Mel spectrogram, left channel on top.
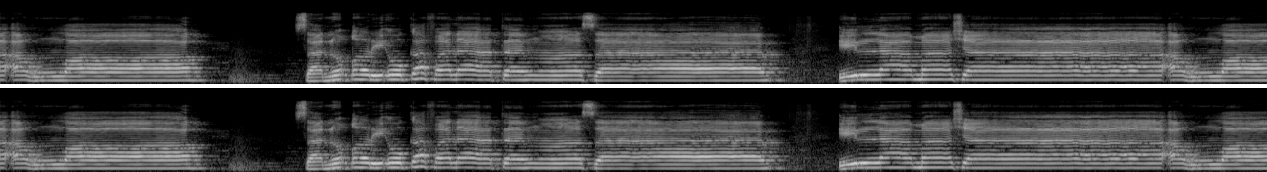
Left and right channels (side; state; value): both; identical; correlation 1.00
